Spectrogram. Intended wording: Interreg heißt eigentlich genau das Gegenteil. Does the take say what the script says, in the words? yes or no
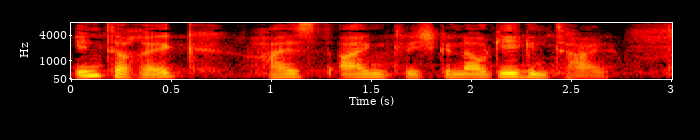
no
